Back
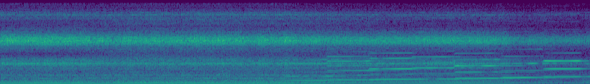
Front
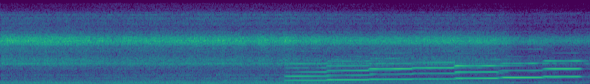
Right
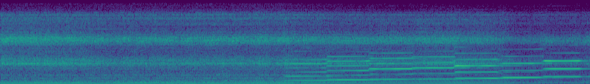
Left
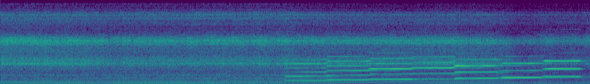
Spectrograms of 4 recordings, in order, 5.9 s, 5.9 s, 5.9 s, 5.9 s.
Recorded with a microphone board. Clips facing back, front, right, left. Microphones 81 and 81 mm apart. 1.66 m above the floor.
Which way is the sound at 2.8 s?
20° left.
